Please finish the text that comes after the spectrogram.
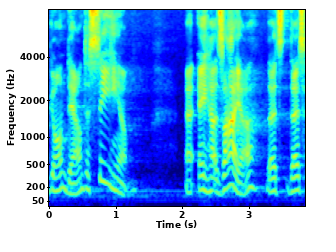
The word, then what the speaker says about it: Ahaziah: of Judah had gone down to see him ahaziah that's that's how you pronounce that so there's a hasaya is there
